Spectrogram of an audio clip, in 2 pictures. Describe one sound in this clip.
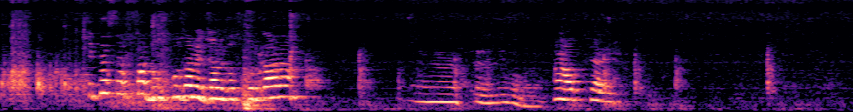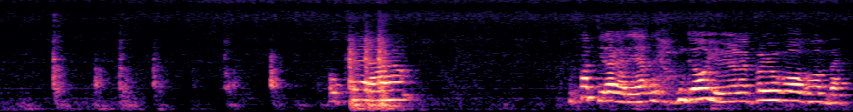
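A woman speaks with animation from across the room.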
